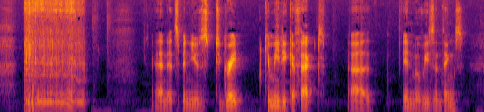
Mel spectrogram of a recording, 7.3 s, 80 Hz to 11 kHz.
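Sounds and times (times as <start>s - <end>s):
raspberry blown with the tongue out: 0.4s - 1.7s
speech: 2.3s - 7.0s.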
